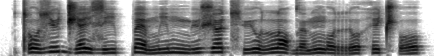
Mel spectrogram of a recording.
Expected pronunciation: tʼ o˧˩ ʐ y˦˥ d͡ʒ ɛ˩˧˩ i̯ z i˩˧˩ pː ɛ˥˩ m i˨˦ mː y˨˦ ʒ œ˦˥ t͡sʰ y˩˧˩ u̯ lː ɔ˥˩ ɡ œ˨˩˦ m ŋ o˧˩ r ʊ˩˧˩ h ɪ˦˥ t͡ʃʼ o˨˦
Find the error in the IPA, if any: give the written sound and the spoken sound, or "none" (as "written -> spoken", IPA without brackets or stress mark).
ʐ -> z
